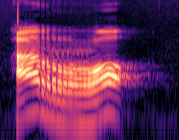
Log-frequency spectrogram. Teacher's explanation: Wungu dan kesalahan yang sering terjadi pada huruf ro diantaranya adalah rok seringkali digetarkan secara berlebihan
